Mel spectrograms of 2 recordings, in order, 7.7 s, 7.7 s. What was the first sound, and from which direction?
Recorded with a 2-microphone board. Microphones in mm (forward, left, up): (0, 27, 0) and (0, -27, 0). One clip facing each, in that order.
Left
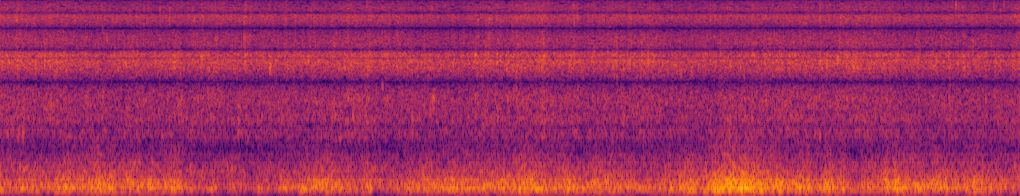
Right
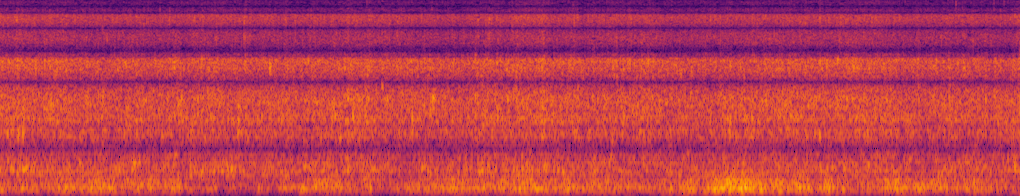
Running water, 55° right (ahead or behind).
